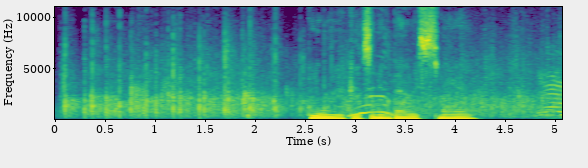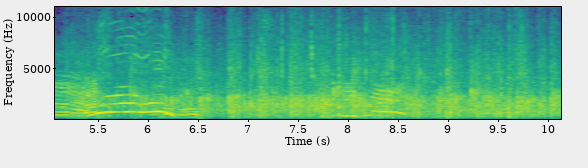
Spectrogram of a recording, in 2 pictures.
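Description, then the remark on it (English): Steady clapping builds into full applause from a crowd, dense and continuous throughout, while a voice speaks over it partway through. “He looks at Gloria and begins to clap.”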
